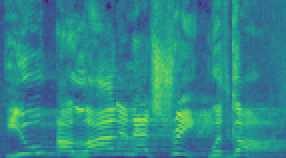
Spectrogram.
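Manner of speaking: high, impassioned pulpit shout; full-force preaching. Real, not acted.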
